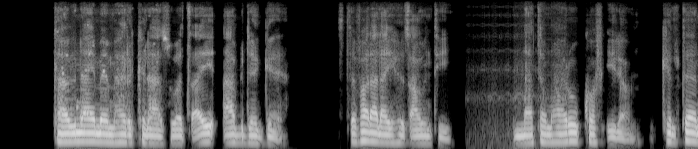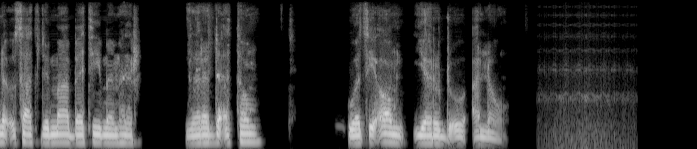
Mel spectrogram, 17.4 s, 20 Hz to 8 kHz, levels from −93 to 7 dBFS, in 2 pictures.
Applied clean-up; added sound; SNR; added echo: neural separator model SepFormer DNS4.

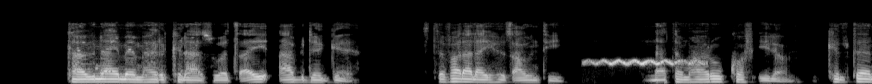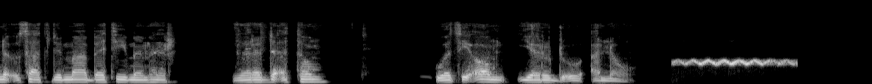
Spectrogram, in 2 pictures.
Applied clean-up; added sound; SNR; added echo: neural mask model RNNoise.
